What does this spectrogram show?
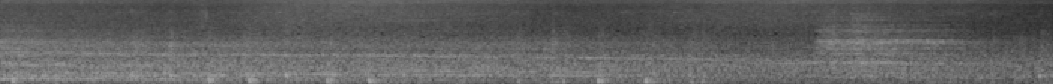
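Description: Electric commuter train running along the track, its wheels clicking irregularly over rail joints under a steady mechanical hum that drops slightly in pitch. It grows quieter as it moves away. A brief high-pitched sound comes about five and a half seconds in.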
